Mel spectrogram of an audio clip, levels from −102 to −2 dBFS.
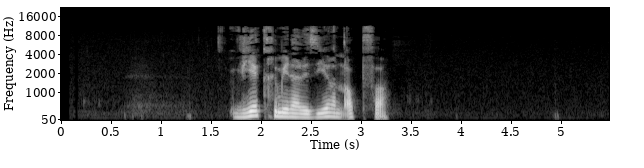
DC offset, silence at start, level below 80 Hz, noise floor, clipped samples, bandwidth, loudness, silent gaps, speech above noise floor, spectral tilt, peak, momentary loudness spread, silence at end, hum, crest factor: under 0.1%; 1.7 s; -68 dBFS; -81 dBFS; under 0.1%; 11.5 kHz; -21 LUFS; none; 61 dB; -7.5 dB/octave; -4 dBFS; 12 LU; 2.25 s; none; 22 dB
